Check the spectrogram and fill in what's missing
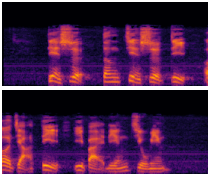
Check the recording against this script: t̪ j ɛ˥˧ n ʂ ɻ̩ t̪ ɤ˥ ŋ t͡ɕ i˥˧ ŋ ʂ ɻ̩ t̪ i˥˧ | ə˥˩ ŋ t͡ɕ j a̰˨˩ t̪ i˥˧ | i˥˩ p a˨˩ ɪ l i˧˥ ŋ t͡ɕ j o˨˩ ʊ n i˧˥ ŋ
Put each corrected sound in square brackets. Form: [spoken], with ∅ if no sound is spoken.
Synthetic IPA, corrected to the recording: t̪ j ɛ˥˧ n ʂ ɻ̩ t̪ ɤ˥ ŋ t͡ɕ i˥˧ [n] ʂ ɻ̩ t̪ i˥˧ | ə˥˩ [∅] t͡ɕ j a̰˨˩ t̪ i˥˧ | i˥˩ p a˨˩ ɪ l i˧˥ ŋ t͡ɕ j o˨˩ ʊ [m] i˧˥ ŋ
